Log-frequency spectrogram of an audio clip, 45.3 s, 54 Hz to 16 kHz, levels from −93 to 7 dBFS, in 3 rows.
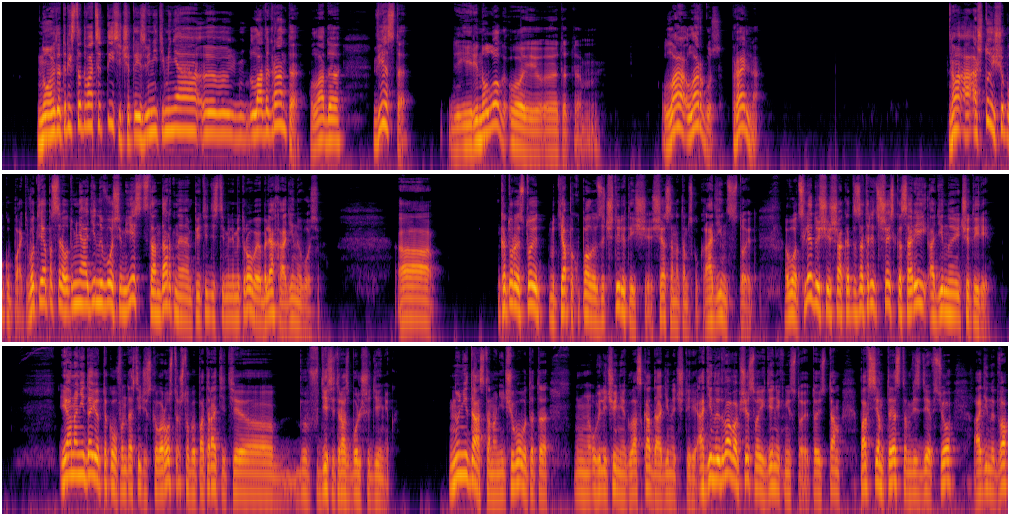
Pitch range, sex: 115-175 Hz, male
